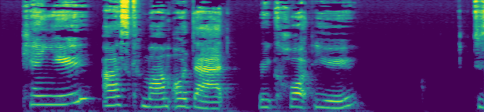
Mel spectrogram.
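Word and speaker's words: 大: It is da.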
